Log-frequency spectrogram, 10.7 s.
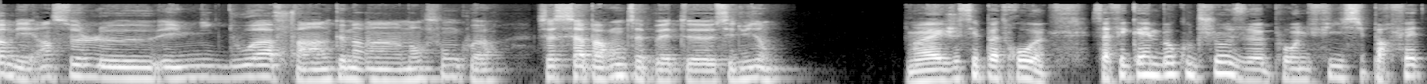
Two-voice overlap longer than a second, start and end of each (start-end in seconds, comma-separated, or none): none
